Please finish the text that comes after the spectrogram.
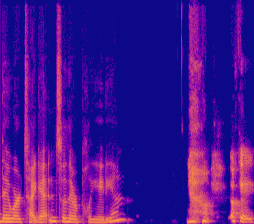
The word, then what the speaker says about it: Taygetan: That's how I pronounce it, Taygetan. And he's never corrected me.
